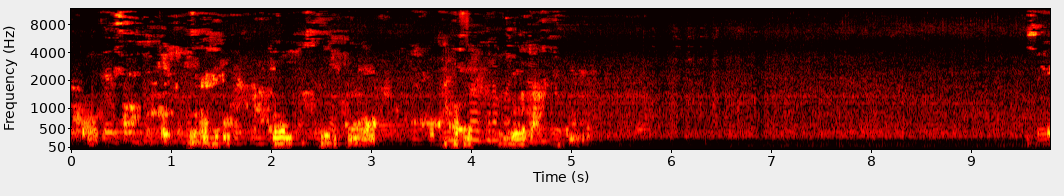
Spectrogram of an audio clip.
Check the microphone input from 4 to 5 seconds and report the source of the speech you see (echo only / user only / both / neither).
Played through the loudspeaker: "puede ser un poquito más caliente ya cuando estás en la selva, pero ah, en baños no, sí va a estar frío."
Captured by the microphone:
both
